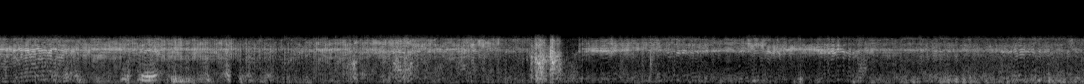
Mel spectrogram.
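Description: Fishing reel's drag buzzing almost without pause as a hooked false albacore runs line off the reel. A single sharp knock cuts in about halfway through.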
